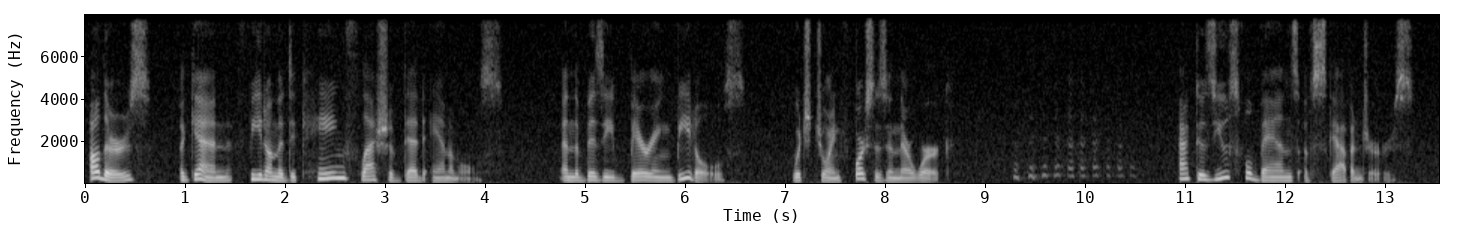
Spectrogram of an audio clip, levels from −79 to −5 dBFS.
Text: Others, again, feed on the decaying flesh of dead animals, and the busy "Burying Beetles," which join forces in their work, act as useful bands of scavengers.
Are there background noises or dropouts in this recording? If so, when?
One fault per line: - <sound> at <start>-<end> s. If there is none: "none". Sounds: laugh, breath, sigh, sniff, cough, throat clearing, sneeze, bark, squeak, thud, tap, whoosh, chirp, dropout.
- dropout at 7.6-7.7 s
- laugh at 9.1-10.6 s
